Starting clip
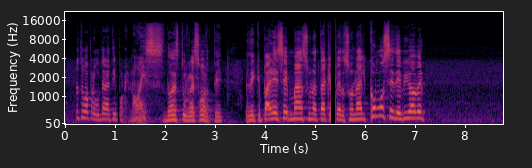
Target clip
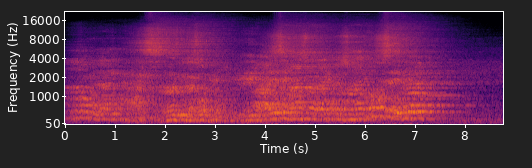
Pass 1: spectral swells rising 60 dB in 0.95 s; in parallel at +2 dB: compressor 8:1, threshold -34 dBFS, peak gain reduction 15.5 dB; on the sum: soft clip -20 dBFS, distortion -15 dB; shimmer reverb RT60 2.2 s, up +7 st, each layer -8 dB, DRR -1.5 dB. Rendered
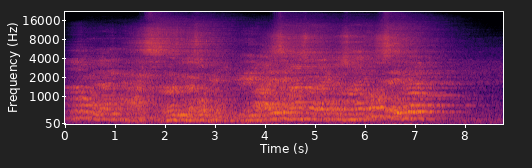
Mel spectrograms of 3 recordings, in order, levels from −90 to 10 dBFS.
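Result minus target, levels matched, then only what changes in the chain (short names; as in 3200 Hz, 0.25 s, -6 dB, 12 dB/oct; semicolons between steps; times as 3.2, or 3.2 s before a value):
compressor: peak gain reduction -7 dB
change: compressor 8:1, threshold -42 dBFS, peak gain reduction 22.5 dB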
